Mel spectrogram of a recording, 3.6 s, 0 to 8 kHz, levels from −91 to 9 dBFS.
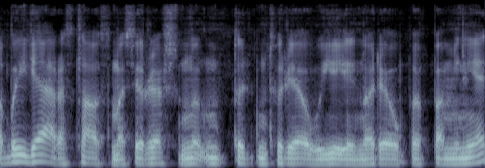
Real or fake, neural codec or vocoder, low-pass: fake; codec, 16 kHz, 4.8 kbps, FACodec; 7.2 kHz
